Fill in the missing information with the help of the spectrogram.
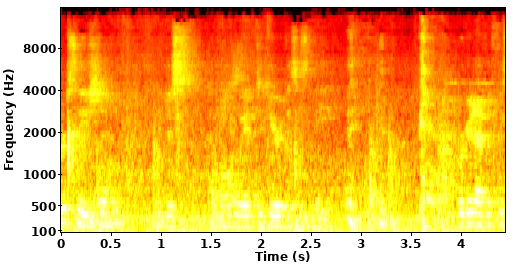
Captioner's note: laughs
